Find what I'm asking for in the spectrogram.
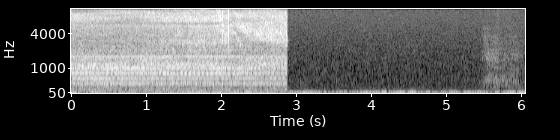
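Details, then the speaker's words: Zoll Zenix hospital defibrillator/monitor thermal printer: steady mechanical buzz printing the current on-screen waveform strip, started with the print key and stopped abruptly after about three seconds by pressing it again. "The print key starts a printout of the current waveform data on the screen. Press the key once to start printing and press a second time to stop it."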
